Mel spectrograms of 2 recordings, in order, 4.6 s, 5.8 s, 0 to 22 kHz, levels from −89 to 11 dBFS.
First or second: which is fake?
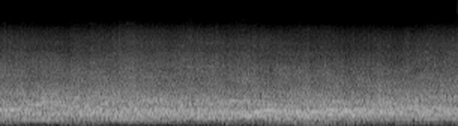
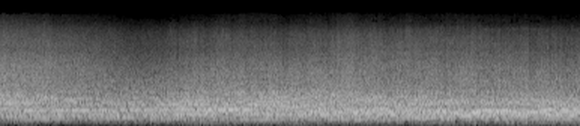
first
